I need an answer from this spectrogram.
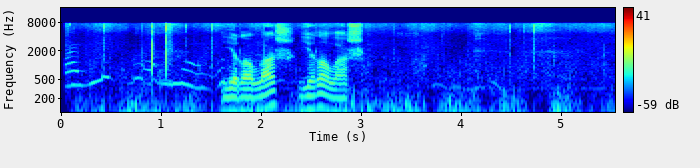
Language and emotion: Russian, neutral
